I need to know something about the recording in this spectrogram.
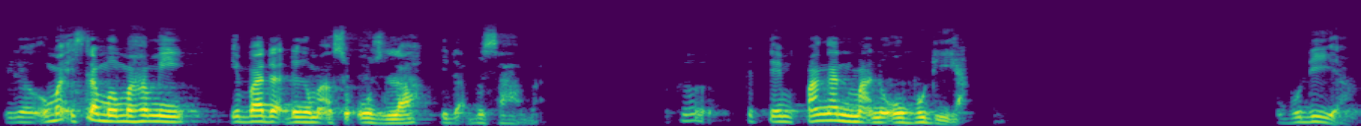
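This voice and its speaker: A man with a Malaysian Malay accent gives a relaxed religious lecture, his fairly high voice gravelly with fry. He teaches in a chatty way, with homely, humorous examples for his listeners. The recording is dull and lo-fi. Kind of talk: mosque lecture on Sufism.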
